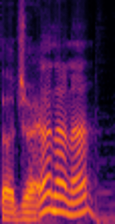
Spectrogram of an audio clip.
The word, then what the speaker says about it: Ledaig: Yeah, it's pronounced Lachag. No. Ledaig. Yeah, pronounced Lachag. Ledaig. Okay. No, with CH. The D is a CH.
